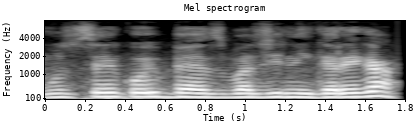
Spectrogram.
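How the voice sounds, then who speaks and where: A man voicing a drunk, aggressive young husband in an animated story, slurring and shouting down his wife. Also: mid-range voice, brisk, close to an everyday voice. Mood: belligerent. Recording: dull lo-fi with faint noise.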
